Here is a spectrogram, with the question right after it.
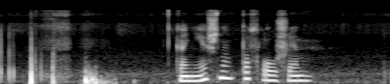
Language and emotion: Russian, neutral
